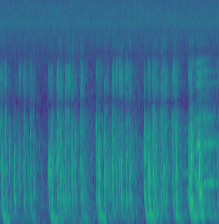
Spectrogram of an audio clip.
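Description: Tap shoes striking a hard floor in a quick, uneven run of taps, with the band music faint beneath during a break in the accompaniment.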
